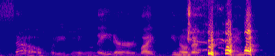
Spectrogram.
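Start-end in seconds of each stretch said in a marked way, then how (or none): 0.0-1.7 very hushed, drawn-out, clumsy, bad flirty voice. Showing how an overly flirtatious person talks: bad impression of flirting. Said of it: "that was a bad impression".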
